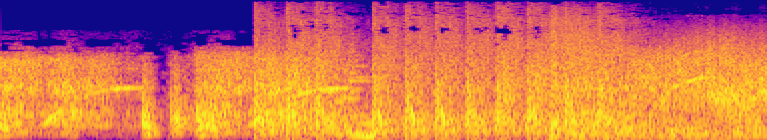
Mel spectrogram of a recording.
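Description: Gunfire sound effect: rapid machine-gun fire, a loud sustained stream of many shots in quick succession with no voices over it.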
